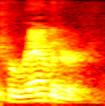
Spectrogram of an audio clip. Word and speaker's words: parameter: parameters um everybody say parameter parameter where's the stress the strong syllable parameter rap second syllable that's the stress that's the strong syllable parameter which is the same actually as the Spanish okay so are there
